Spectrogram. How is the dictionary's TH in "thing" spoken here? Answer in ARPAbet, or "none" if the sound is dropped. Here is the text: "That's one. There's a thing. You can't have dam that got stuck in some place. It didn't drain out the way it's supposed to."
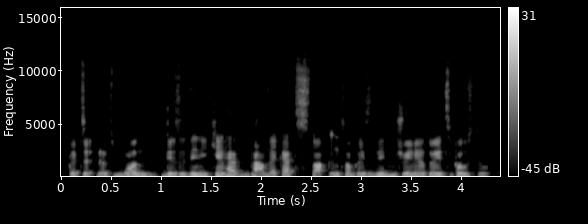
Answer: T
